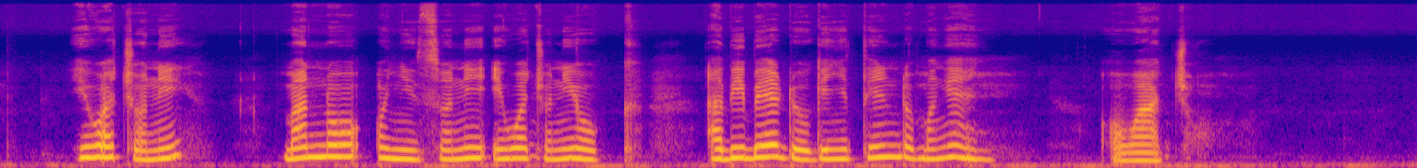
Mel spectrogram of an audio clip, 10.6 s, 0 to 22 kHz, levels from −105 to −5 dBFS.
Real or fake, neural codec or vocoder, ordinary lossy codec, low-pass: fake; vocoder, 48 kHz, 128 mel bands, Vocos; none; 19.8 kHz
